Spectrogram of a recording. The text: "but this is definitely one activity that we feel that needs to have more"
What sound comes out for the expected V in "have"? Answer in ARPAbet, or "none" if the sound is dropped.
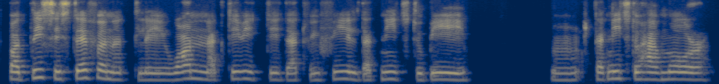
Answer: V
